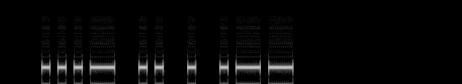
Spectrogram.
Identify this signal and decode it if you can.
Morse code, heard as a keyed tone, about 15 wpm, 800 Hz. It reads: VIEW
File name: Alphabetical / Alphabetical mp3s / Vs @13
